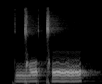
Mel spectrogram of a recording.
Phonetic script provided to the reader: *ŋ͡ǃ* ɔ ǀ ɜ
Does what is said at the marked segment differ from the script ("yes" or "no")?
yes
